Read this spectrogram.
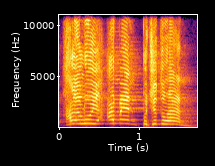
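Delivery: very high, loud pulpit cry; imitating a fired-up preacher's hallelujah; fiery praise shout. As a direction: whip up the congregation with a praise shout. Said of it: "Berapi-api saya ngomong".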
